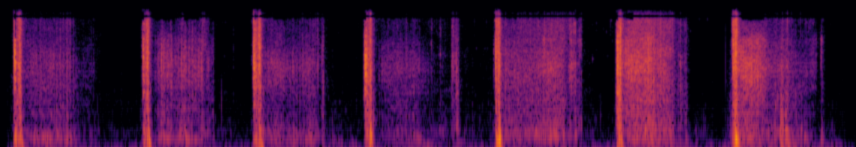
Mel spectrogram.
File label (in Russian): Palka po snegu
